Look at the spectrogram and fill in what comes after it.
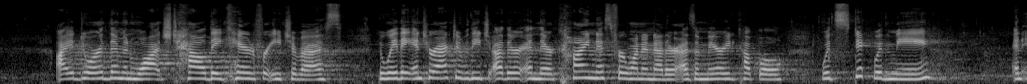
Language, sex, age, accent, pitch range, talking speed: English, female, 20-39, American, 245-300 Hz, 200 wpm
